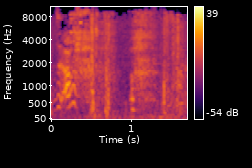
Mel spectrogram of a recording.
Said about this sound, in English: We slap motherfuckers in the face, King Joffrey. Slap the taste out of his mouth.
